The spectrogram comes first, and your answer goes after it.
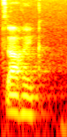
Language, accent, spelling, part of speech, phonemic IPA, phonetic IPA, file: Armenian, Eastern Armenian, ծաղիկ, noun, /t͡sɑˈʁik/, [t͡sɑʁík], Hy-ծաղիկ.ogg
- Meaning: 1. flower 2. the pick, the cream, the best part 3. smallpox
